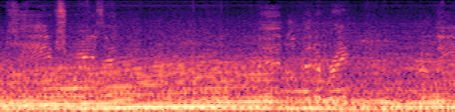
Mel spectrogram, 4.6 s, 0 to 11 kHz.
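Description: Lamborghini Huracan LP610-4 engine pulling hard on a race track, a loud, steady engine drone with rising harmonics throughout, with an instructor speaking over it.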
